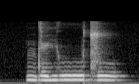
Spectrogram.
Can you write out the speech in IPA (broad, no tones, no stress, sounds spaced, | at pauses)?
n d e j uː d͡z u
